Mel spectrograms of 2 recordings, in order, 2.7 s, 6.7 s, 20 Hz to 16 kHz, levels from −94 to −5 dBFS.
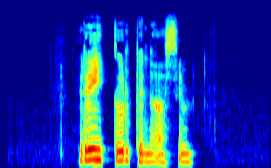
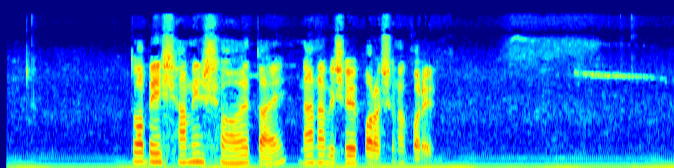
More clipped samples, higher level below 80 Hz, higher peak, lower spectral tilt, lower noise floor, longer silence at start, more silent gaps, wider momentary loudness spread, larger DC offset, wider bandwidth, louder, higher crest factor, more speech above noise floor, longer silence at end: neither; second, -70 dBFS vs -46 dBFS; about the same, -4 dBFS vs -6 dBFS; first, -4.5 dB/octave vs -3 dB/octave; first, -78 dBFS vs -52 dBFS; first, 0.8 s vs 0.1 s; neither; second, 13 LU vs 25 LU; neither; about the same, 10.5 kHz vs 11.5 kHz; about the same, -22 LUFS vs -24 LUFS; about the same, 22 dB vs 22 dB; first, 57 dB vs 26 dB; first, 0.8 s vs 0 s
